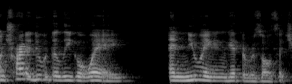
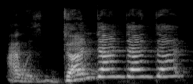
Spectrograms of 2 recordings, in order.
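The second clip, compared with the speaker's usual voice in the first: climbing louder and higher on each done; fed up, her voice rises with every done; building anger; 11 semitones higher, 7 dB louder, slower than usual. Real, not acted. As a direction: stack the dones into a near shout. Rising in anger at ex.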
